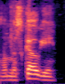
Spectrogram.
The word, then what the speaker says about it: Muskogee: She was born in, uh, I had it on tip of my tongue, Muskogee. – Muskogee. Oklahoma. Mm-hmm. That is correct. She was born in Muskogee to Carol and Steve Underwood.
